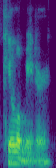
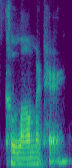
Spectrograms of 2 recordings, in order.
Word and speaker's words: kilometer: say kilometer but it it's not kilometer it's kilometer you can check it again it's kilometer because of the vowels because the vowels combine together there are three vowel four vowels in this word so the stress is different but gram 1000 gram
